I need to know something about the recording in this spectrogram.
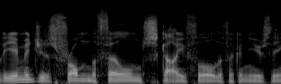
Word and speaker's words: Skyfall: an English word, and it's actually from Swedish, Skyfall. Or I think a proper Swedish pronunciation might be Skyfall.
